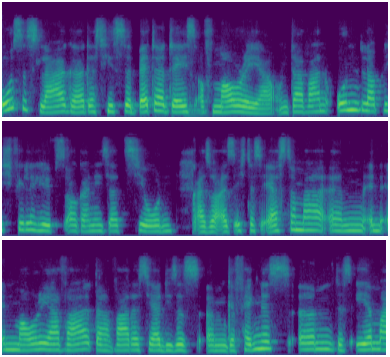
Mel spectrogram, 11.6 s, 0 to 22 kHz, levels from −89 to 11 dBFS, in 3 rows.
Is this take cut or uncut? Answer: cut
